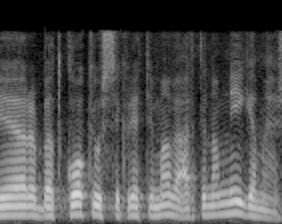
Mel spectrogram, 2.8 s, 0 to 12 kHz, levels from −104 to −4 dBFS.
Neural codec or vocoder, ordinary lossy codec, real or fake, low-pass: codec, 16 kHz, 0.9 kbps, LongCat-Audio-Codec; AAC, 48 kbps; fake; 7.2 kHz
